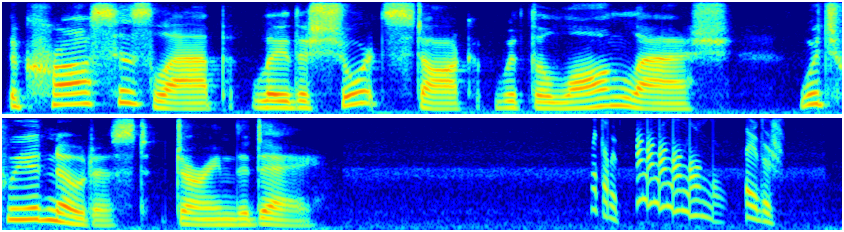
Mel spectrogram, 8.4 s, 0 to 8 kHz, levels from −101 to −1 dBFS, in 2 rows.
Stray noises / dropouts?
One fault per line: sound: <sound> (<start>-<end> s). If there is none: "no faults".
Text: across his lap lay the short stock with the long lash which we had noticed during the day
sound: chirp (7.1-8.1 s)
